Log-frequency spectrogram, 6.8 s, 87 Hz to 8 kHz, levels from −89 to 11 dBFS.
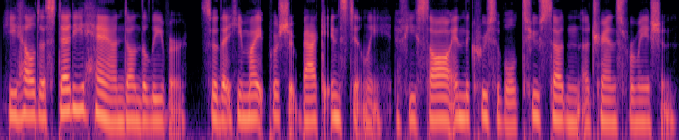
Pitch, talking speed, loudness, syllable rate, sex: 175 Hz, 230 wpm, -20 LUFS, 5.5 syllables/s, female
